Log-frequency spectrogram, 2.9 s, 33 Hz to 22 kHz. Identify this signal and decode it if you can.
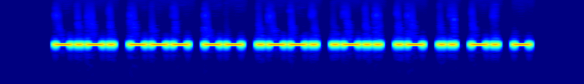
Morse code, heard as a keyed tone, about 41 wpm, 700 Hz. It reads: COMPLAINT
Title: Sentences from Top 1400 Words - New Word Drill - 45wpm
